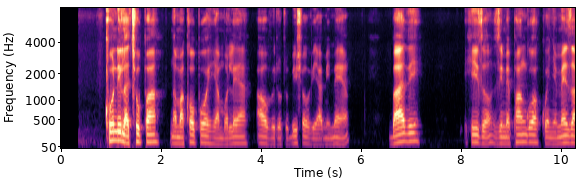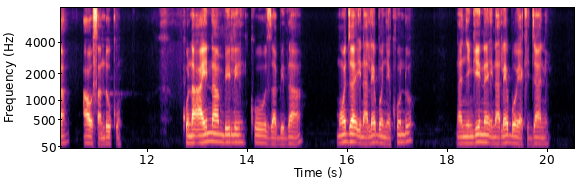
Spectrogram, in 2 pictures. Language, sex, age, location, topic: Swahili, male, 25-35, Nairobi, agriculture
